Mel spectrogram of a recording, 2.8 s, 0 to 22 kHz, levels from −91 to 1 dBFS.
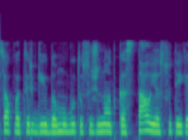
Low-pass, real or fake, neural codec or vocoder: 7.2 kHz; real; none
